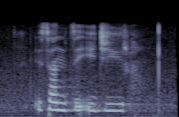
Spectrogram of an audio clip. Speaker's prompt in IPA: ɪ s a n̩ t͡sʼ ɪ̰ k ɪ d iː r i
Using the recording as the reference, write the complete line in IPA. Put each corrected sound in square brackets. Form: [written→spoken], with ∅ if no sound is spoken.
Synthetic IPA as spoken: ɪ s a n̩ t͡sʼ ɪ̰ [k→ʔ] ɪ [d→d͡ʒ] iː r [i→a]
